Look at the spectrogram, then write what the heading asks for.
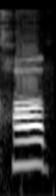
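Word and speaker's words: خاء: Ghain Kha pronounced from the top part of the throat.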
